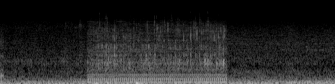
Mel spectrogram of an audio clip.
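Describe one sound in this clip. A coffee machine hums as it fills a cup.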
